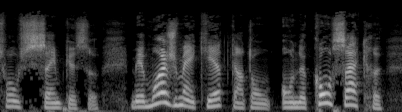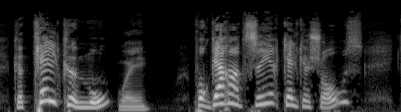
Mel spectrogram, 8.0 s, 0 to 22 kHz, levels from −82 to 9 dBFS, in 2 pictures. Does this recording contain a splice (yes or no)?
no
